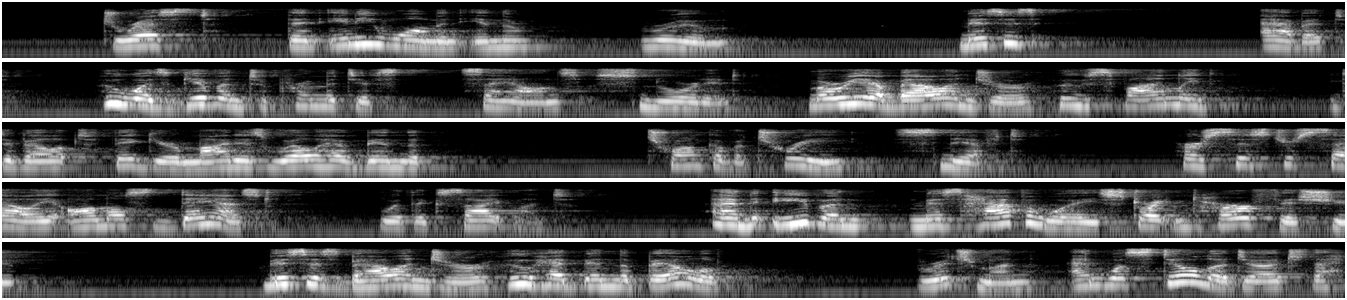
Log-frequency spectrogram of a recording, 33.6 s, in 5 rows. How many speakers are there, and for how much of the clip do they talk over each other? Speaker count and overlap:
1, no overlap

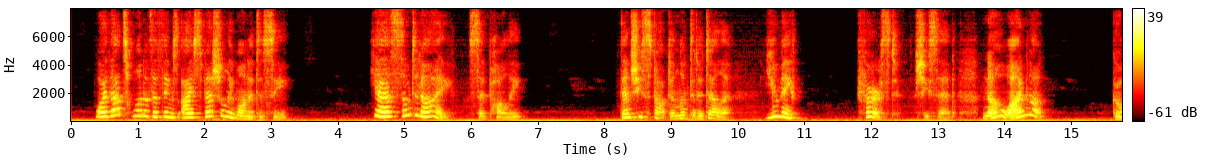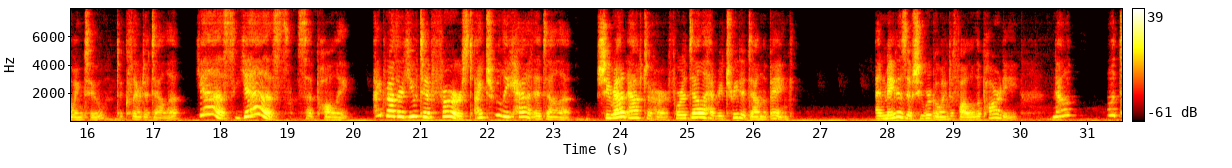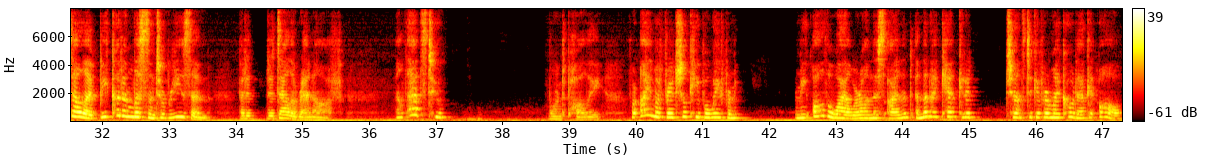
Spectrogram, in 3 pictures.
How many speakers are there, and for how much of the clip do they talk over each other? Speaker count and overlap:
1, no overlap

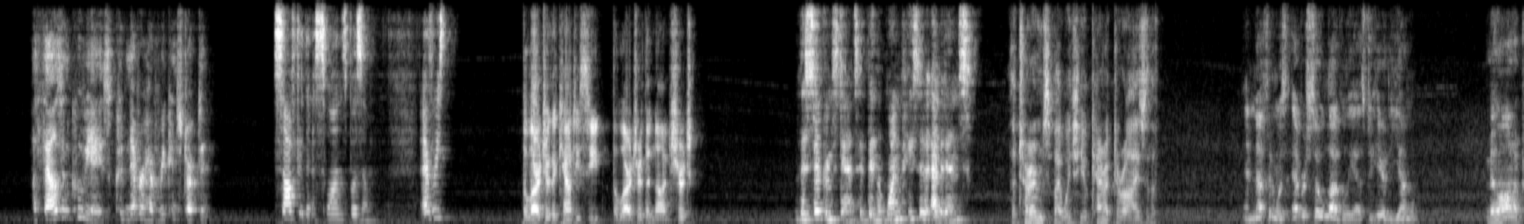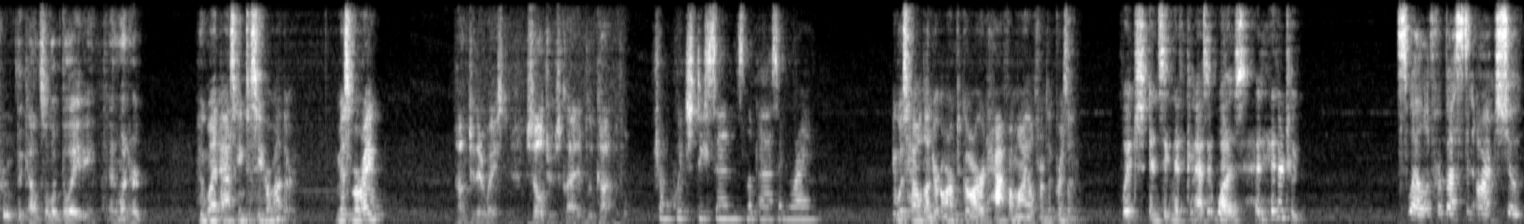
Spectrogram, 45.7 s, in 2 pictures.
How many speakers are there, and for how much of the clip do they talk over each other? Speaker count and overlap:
10, no overlap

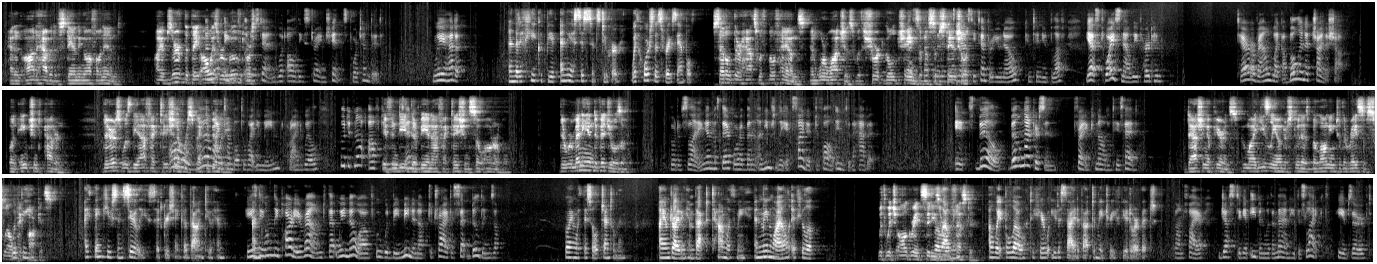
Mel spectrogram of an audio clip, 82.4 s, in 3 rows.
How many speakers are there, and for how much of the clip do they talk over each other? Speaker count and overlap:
3, about 8%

